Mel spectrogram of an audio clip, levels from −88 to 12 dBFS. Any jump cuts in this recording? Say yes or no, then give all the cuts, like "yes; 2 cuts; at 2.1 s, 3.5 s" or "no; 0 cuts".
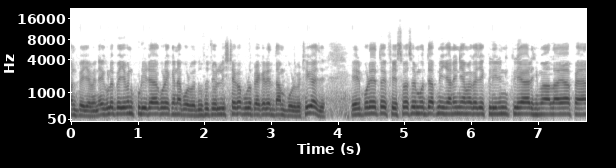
no; 0 cuts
